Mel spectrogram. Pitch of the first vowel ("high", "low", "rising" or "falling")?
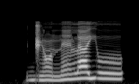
low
